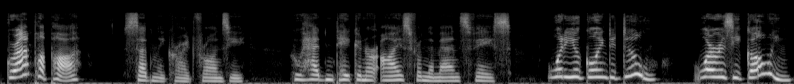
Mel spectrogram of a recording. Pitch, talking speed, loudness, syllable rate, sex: 245 Hz, 165 wpm, -19 LUFS, 5.2 syllables/s, female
